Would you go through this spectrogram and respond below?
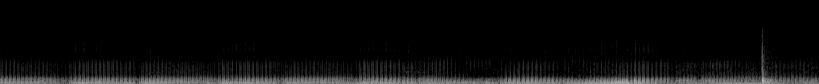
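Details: Kitten purring contentedly while being massaged and licking a person's arm indoors: a steady low rumbling purr pulsing continuously in long breathing cycles, with a brief soft click near the end.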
